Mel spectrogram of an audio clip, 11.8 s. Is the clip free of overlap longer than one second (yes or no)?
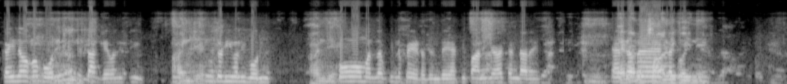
no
